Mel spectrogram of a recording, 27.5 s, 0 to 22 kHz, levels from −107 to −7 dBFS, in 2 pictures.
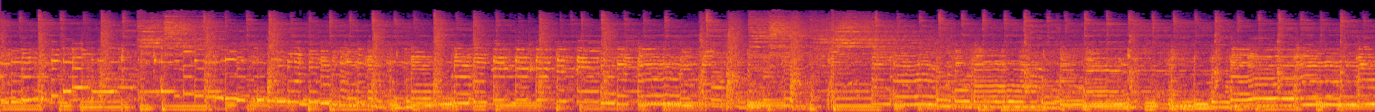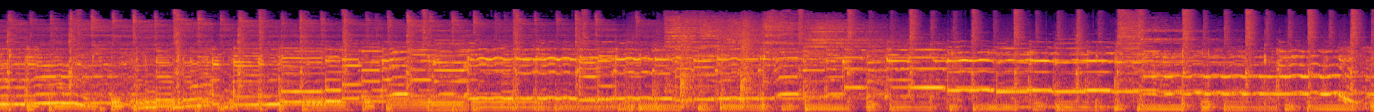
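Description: No technical faults are audible.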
